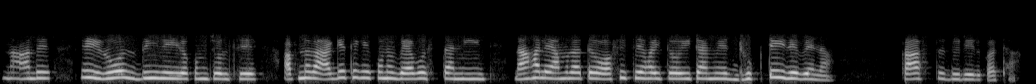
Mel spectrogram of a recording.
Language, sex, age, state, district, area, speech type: Bengali, female, 30-45, West Bengal, Darjeeling, rural, conversation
